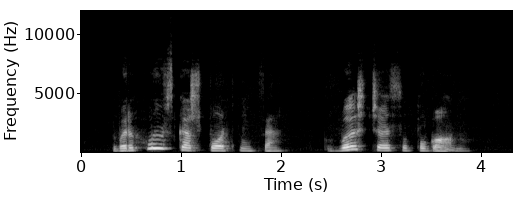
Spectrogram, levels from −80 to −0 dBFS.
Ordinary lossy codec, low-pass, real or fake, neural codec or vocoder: none; none; fake; codec, 24 kHz, 1 kbps, SNAC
